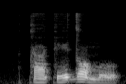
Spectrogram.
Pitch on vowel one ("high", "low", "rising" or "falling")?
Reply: low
